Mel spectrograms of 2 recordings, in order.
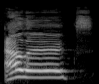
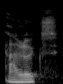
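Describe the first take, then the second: First: High, sung-out call of a name. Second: Low, soft echo of a call. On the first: Kids looking for Alex, calling out high. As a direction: call for someone lost in the house. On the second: Empty house answering the kids, low soft echo. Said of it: "So many echoes". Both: Acted.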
